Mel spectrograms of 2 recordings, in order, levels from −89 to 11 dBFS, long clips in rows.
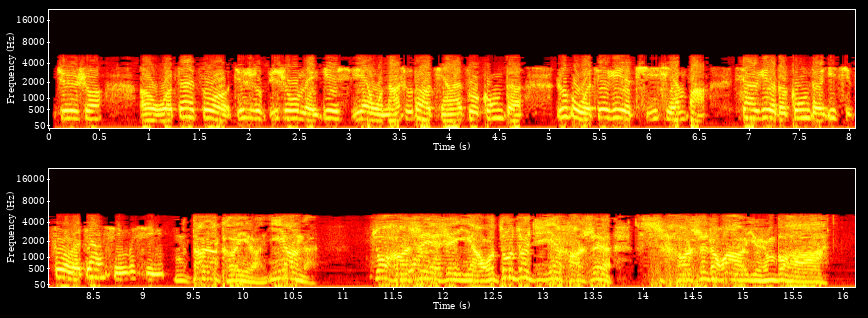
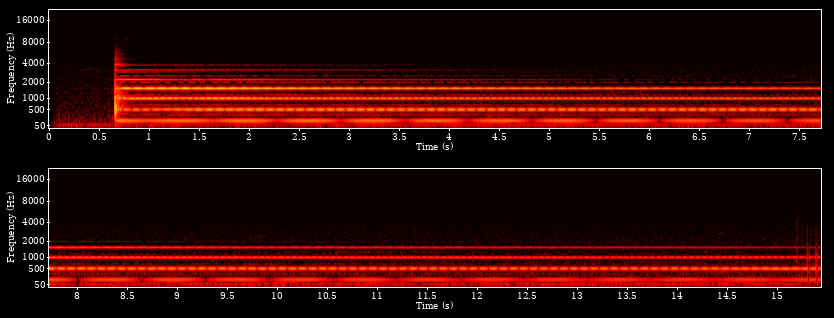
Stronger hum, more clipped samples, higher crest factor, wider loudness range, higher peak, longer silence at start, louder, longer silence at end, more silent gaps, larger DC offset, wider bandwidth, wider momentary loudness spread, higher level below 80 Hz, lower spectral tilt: neither; first, 9% vs under 0.1%; second, 6 dB vs 24 dB; second, 2 LU vs 15 LU; first, 0 dBFS vs -10 dBFS; second, 0.1 s vs 0.65 s; first, -4 LUFS vs -32 LUFS; first, 0.25 s vs 0 s; neither; first, 2% vs under 0.1%; second, 5.4 kHz vs 7.8 kHz; second, 5 LU vs 17 LU; first, -26 dBFS vs -62 dBFS; second, -5 dB/octave vs -7 dB/octave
